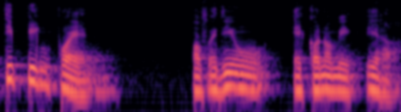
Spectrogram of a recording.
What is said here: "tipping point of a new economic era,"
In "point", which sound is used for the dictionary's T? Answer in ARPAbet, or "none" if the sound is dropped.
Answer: none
